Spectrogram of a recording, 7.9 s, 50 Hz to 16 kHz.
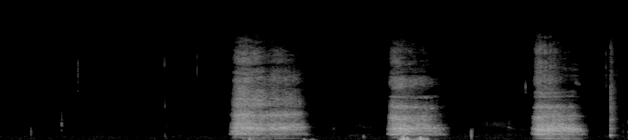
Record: exhalation_length: 7.9 s
exhalation_amplitude: 5610
exhalation_signal_mean_std_ratio: 0.43
survey_phase: beta (2021-08-13 to 2022-03-07)
age: 18-44
gender: Female
wearing_mask: 'No'
symptom_runny_or_blocked_nose: true
symptom_change_to_sense_of_smell_or_taste: true
symptom_loss_of_taste: true
smoker_status: Never smoked
respiratory_condition_asthma: false
respiratory_condition_other: false
recruitment_source: Test and Trace
submission_delay: 4 days
covid_test_result: Positive
covid_test_method: LFT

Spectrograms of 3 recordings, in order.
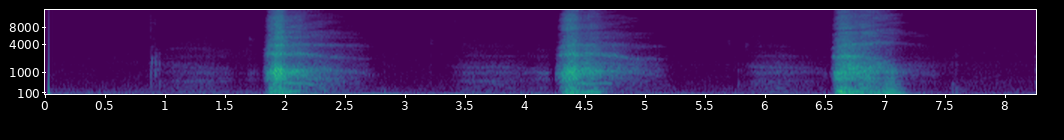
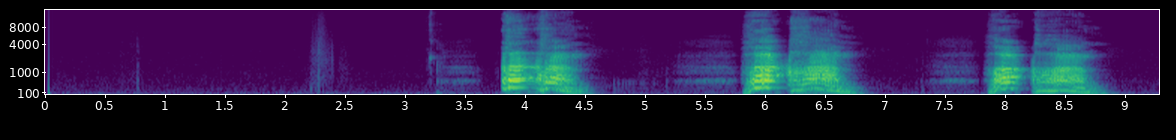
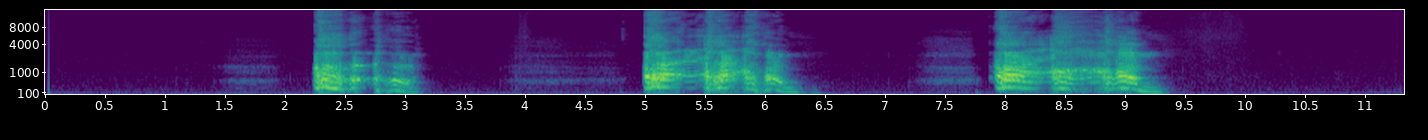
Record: exhalation_length: 8.3 s
exhalation_amplitude: 1409
exhalation_signal_mean_std_ratio: 0.34
three_cough_length: 9.3 s
three_cough_amplitude: 9734
three_cough_signal_mean_std_ratio: 0.34
cough_length: 11.3 s
cough_amplitude: 9238
cough_signal_mean_std_ratio: 0.37
survey_phase: beta (2021-08-13 to 2022-03-07)
age: 65+
gender: Male
wearing_mask: 'No'
symptom_none: true
smoker_status: Ex-smoker
respiratory_condition_asthma: false
respiratory_condition_other: false
recruitment_source: REACT
submission_delay: 1 day
covid_test_result: Negative
covid_test_method: RT-qPCR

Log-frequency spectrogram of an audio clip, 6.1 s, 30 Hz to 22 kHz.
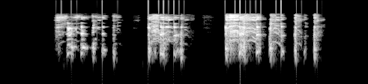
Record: three_cough_length: 6.1 s
three_cough_amplitude: 27241
three_cough_signal_mean_std_ratio: 0.46
survey_phase: beta (2021-08-13 to 2022-03-07)
age: 45-64
gender: Male
wearing_mask: 'No'
symptom_cough_any: true
symptom_fever_high_temperature: true
symptom_change_to_sense_of_smell_or_taste: true
symptom_onset: 3 days
smoker_status: Ex-smoker
respiratory_condition_asthma: false
respiratory_condition_other: false
recruitment_source: Test and Trace
submission_delay: 1 day
covid_test_result: Positive
covid_test_method: RT-qPCR
covid_ct_value: 15.5
covid_ct_gene: ORF1ab gene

